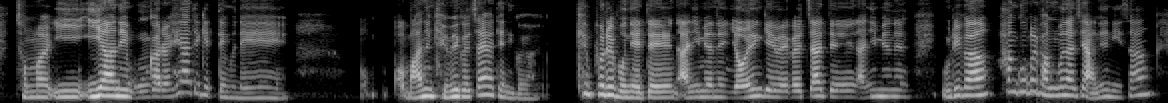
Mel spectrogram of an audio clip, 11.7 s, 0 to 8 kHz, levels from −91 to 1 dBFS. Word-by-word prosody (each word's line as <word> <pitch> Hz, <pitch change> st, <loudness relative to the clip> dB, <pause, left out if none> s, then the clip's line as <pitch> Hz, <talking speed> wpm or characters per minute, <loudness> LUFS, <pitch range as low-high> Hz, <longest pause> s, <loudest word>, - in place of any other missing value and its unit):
정말 180 Hz, -1 st, -2 dB
이 185 Hz, 0 st, 0 dB
이 200 Hz, +4 st, +7 dB
안에 210 Hz, -2 st, +7 dB
뭔가를 190 Hz, +2 st, -4 dB
해야 315 Hz, +4 st, -2 dB
되기 250 Hz, -7 st, -9 dB
때문에 155 Hz, -2 st, -8 dB, 0.7 s
어 -, -, -24 dB, 0.3 s
어 -, -, -4 dB
많은 175 Hz, +6 st, +4 dB
계획을 195 Hz, -1 st, +1 dB
짜야 245 Hz, +4 st, +2 dB
되는 185 Hz, -8 st, -6 dB
거예요. 140 Hz, -2 st, -13 dB, 0.4 s
캠프를 260 Hz, -3 st, +3 dB
보내든 170 Hz, -2 st, +1 dB
아니면은 175 Hz, +1 st, -1 dB
여행 175 Hz, +6 st, +2 dB
계획을 180 Hz, -2 st, -2 dB
짜든 185 Hz, -3 st, -1 dB
아니면은 195 Hz, +2 st, -6 dB, 0.3 s
우리가 230 Hz, +6 st, +2 dB
한국을 335 Hz, 0 st, -5 dB
방문하지 230 Hz, -3 st, -1 dB
않은 180 Hz, +6 st, -1 dB
이상 220 Hz, +9 st, -8 dB
190 Hz, 335 characters per minute, -27 LUFS, 175-225 Hz, 0.7 s, 이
